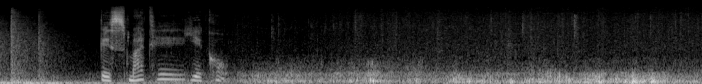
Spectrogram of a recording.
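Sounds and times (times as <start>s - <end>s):
speech: 1.0s - 2.8s
heavy rain pouring at night: 1.0s - 7.0s.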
